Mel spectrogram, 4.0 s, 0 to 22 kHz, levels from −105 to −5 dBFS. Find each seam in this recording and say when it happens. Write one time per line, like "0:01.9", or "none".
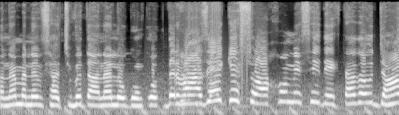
0:01.6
